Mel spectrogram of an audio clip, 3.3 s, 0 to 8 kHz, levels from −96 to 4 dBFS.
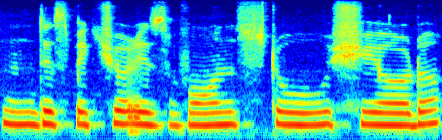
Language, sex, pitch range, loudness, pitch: English, female, 225-240 Hz, -14 LUFS, 230 Hz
